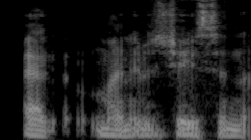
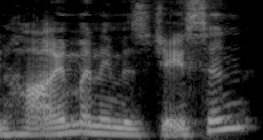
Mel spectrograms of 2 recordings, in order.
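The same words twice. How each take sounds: First: Said in the usual way. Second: "Jason" ends on a rising question tune; up talk. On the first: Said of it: "up talk". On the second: Shown as a demonstration. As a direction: make "Hi, my name is Jason" sound like a question, lifting on "Jason". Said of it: "there's up talk, which is people saying".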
